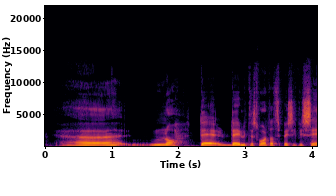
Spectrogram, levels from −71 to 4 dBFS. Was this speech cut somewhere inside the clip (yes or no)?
no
